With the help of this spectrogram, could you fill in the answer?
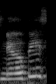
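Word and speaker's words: N0B1S: It's Nobies. It's spelled N0.B1S, just to be unique.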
